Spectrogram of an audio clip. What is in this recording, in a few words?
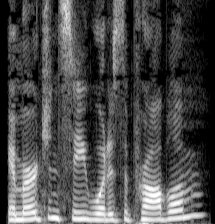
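Operator Emergency, Telephone operator, female; VoiceBox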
